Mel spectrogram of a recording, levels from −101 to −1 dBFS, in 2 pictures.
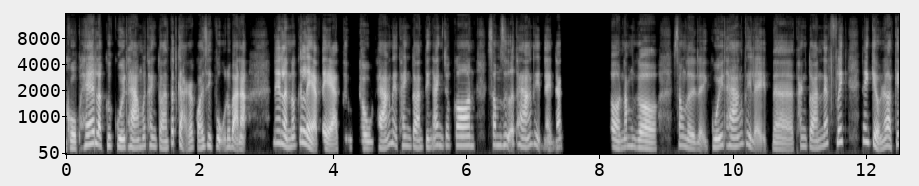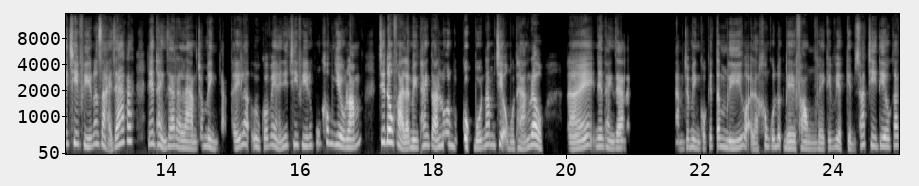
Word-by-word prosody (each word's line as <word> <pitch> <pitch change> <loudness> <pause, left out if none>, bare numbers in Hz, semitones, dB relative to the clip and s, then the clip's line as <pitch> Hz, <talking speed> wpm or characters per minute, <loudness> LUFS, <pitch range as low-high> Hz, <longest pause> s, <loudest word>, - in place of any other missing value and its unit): gộp 180 -1 +1
hết 280 +4 +5
là 255 - +7
cứ 240 0 -7
cuối 215 -2 +2
tháng 200 -1 +4
mới 235 - -4
thanh 240 -3 -5
toán 180 -4 -1
tất 310 0 -2
cả - - +2
các 190 - -1
gói 190 +2 0
dịch 235 -1 -6
vụ - - -3
đâu 220 - -3
bạn - - +6
ạ. - - +7 0.4
Nên 315 -3 +5
là 255 - +10
nó 225 +2 -1
cứ 325 - +3
lẻ - - +9
tẻ - - +6
từ 425 - -16 0.2
đầu 175 -1 -1
tháng 190 +7 +4
nè 295 - -3
thanh 240 -1 -5
toán 210 -2 +1
tiếng 215 0 -5
Anh 250 -1 0
cho 245 0 -8
con, 245 0 +6 0.2
xong 260 -1 -2
giữa 255 - -1
tháng 225 -1 +2
thì 280 - -5
lại - - -1
đăng - - +2 0.7
G, - - +2
5G, 220 -2 -3 0.5
xong 250 -2 -5
rồi 180 -4 -2
lại - - -6
cuối 215 +3 +1
tháng 240 +2 0
thì 260 -5 -4
lại, - - -2
ờ, 150 -3 -1
thanh 235 -1 -6
toán 205 -1 0
Netflix. 325 +5 0 0.3
Thấy, 355 -2 +2
kiểu - - +3
như - - -5
là, 240 0 +5
cái 280 +3 -2
chi 300 -1 +2
phí 235 -6 -2
nó 285 - -5
rải 265 -3 0
rác 315 +8 +2
á, 370 - +1 0.2
nên 295 0 -1
thành 265 -8 -2
ra 235 +4 -2
là 210 - -3
làm 175 -3 -1
cho 235 - -8
mình 215 -7 -4
cảm - - -11
thấy 190 +3 -1
là, 270 - -3
ừ, 220 - -6
có 220 - -5
vẻ 240 -3 -4
như 235 - -6
chi 270 0 -4
phí 235 -2 -2
nó 245 - -9
cũng - - -15
không 335 -6 -4
nhiều 245 -5 +1
lắm, 210 +8 +3 0.3
chứ 340 - +2
đâu 335 -1 +9
phải 280 - +3
là 165 - +3
mình 200 -1 -1
thanh 255 +1 -4
toán 205 -1 +1
luôn 280 -1 -3
một - - -17
cục 430 -3 +4
4.000.000-5.000.000 245 +7 -1
một 175 0 -10
tháng 165 +7 -3
đâu. 255 -6 +5 0.4
Đấy, 180 +9 +3
nên 225 0 -3
thành 190 -4 -5
ra 185 0 +1
là 190 - -4 0.7
làm 170 0 -9
cho 210 - -7
mình 205 -4 -6
có 170 - -9
cái 230 - -8
tâm 230 -2 -1
lý, 185 +2 -1
gọi - - -3
là, - - -6
không 240 -4 -8
có 215 - -4
được 240 - -5
đề 175 -1 -2
phòng 170 -2 -2
về 160 -1 -8
cái 185 - -9
việc 195 -4 -5
kiểm 165 -6 -8
soát 260 - -3
chi 245 -3 -4
tiêu 225 -1 -1
các 250 +2 -2
225 Hz, 300 wpm, -24 LUFS, 190-255 Hz, 0.7 s, là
